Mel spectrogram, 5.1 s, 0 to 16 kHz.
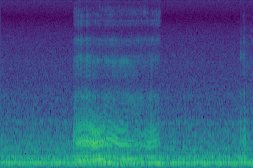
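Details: Pug snoring, recorded on an iPhone 4: a single wavering, whistling snore of about two seconds over a steady low background hum.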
